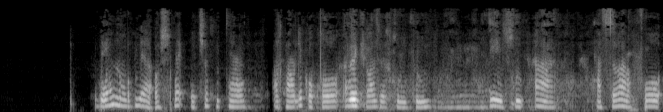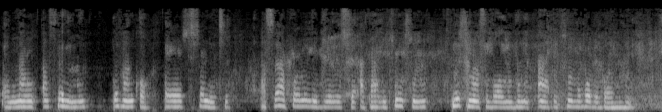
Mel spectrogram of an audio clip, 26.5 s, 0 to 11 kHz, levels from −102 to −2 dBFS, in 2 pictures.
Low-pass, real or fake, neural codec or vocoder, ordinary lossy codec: 9.9 kHz; fake; codec, 24 kHz, 1.5 kbps, HILCodec; MP3, 32 kbps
